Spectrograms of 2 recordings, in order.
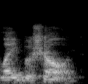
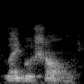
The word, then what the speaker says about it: Les Bouchons: language What's is that when they end a word with the letter N, like halfway through pronouncing the N, they retreat. So it's not Les Bouchons, it's Les Bouchons.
